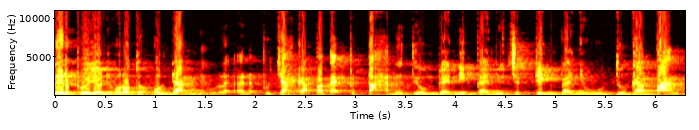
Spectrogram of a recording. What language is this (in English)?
Indonesian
